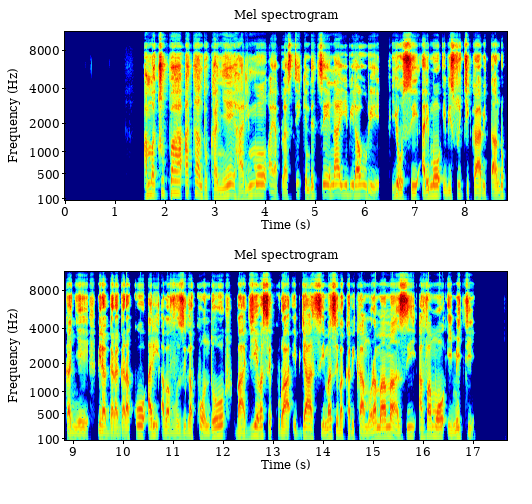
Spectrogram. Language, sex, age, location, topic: Kinyarwanda, male, 25-35, Kigali, health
